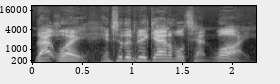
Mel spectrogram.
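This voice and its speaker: Man playing animated earnest circus man, high voice. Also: fairly quick, no room sound, full character voice. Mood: urgent. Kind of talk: 1940s radio serial acting.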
